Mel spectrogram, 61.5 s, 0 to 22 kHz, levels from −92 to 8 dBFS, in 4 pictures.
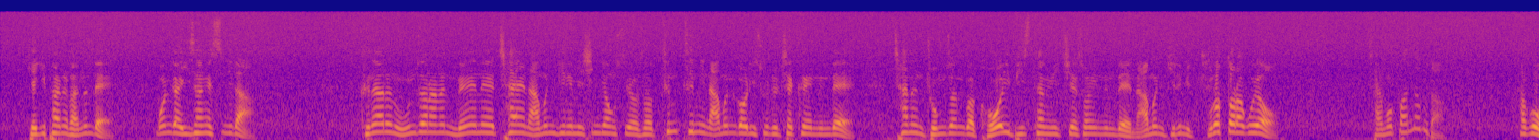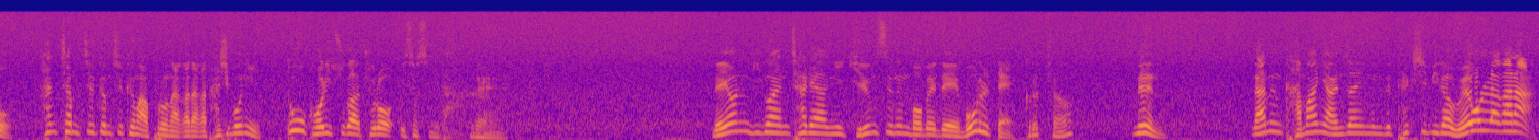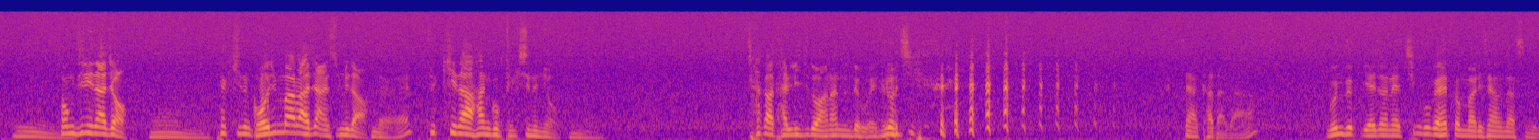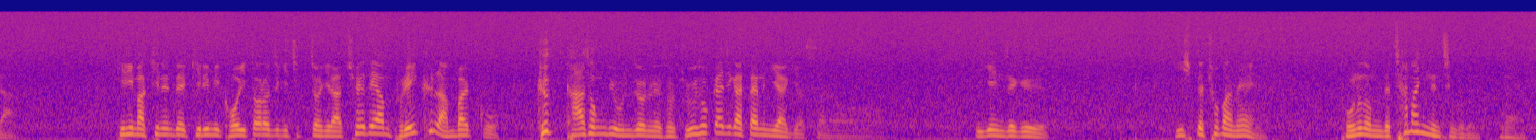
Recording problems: hiss; loud; throughout; 7 dB below the speech

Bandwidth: 15 kHz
